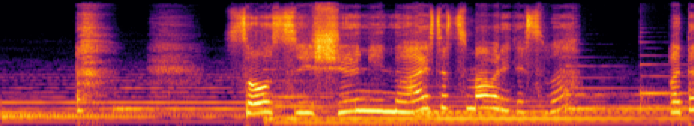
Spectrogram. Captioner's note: chuckle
